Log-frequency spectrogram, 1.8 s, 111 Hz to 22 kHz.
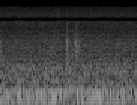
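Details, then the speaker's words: Bosch Serie 6 self-cleaning condenser tumble dryer after error E90, fixed by cleaning the filters and condenser lint: steady even low drum rumble, no clicking as before; normal running. "sounds and now it works last time it was the click sounds and it was E90 so E90 must mean clean the filters cheers guys"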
